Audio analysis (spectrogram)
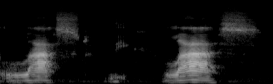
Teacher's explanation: I could say last week, last, and maybe do like a weak T there.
